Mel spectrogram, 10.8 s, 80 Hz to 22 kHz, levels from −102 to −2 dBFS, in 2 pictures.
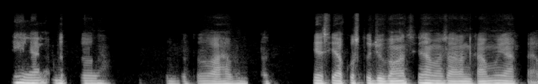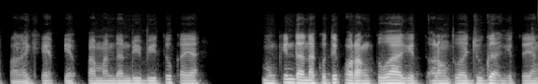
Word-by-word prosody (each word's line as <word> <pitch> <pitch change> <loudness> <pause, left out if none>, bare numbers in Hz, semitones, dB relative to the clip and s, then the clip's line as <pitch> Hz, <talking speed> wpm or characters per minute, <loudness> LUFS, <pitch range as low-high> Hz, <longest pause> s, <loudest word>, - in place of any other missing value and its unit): Iya, 140 -3 +1 0.2
betul, 120 0 -6 0.7
betul 115 - -13
betul 110 +2 -14
paham 110 0 -3 0.3
bet 100 - -13 0.4
iya 125 - -1
sih 125 +1 -6
aku 125 - -14
setuju 120 -1 -3
banget 115 +1 +2
sih 135 - -14
sama 120 -2 +2
saran 110 -1 -1
kamu 110 +2 -1
ya 115 - 0 0.2
ya - - -15
apalagi 105 +1 -4
kayak 115 -3 -5
pihak 115 +3 -3
paman 115 0 +1
dan 115 - +3
bibi 120 +1 +2
itu 130 - -7
kayak, 120 -1 0 0.7
mungkin 125 +5 +2
tanda 130 -2 +7
kutip 140 +4 +1
"orang 125 -1 +6
tua" 130 +1 +6
gitu, 120 +1 -1
orang 120 0 +3
tua 125 0 +2
juga 125 +3 +3
gitu 110 - -8
yang 115 - 0
120 Hz, 200 wpm, -24 LUFS, 115-125 Hz, 0.7 s, tanda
